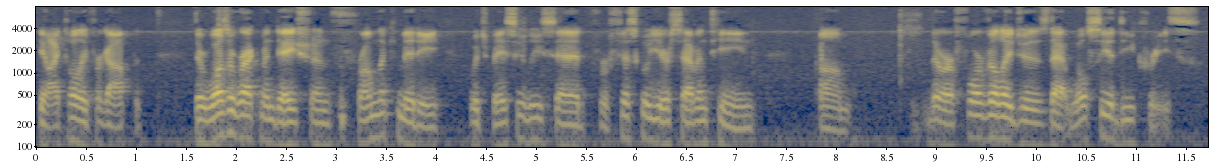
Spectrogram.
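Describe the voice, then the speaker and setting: A man chairs a board meeting, calling motions and moving through the agenda. His voice sits fairly low with a husky edge. He talks in a procedural way, filling pauses with ums. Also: rough recording.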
